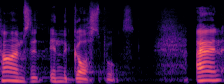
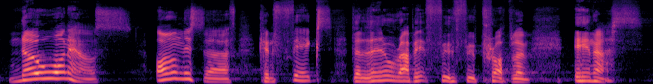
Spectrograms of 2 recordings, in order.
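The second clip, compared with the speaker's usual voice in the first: ordinary talk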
